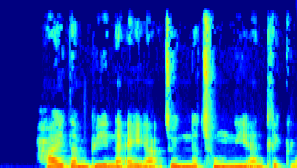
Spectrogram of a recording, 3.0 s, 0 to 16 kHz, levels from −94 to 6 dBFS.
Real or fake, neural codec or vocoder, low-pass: real; none; 14.4 kHz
